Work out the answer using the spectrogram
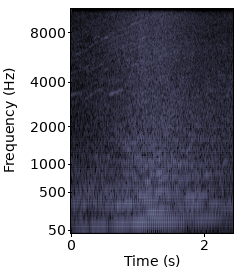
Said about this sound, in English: Well, a veritable traffic cacophony is unfolding across the nation. The Lincoln Tunnel, a monumental marvel of the 1930s, has gone and jammed up something rotten.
